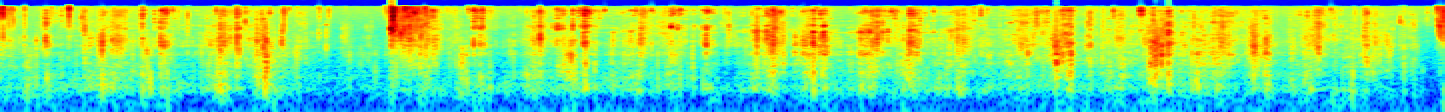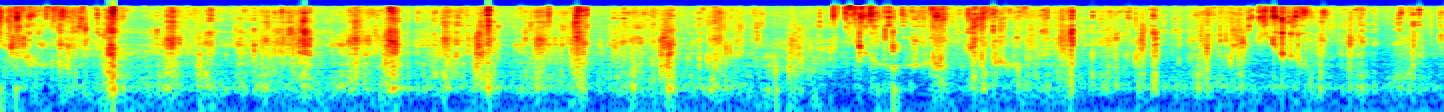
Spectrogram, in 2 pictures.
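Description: A woman chews wet, crunchy food close to a microphone.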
